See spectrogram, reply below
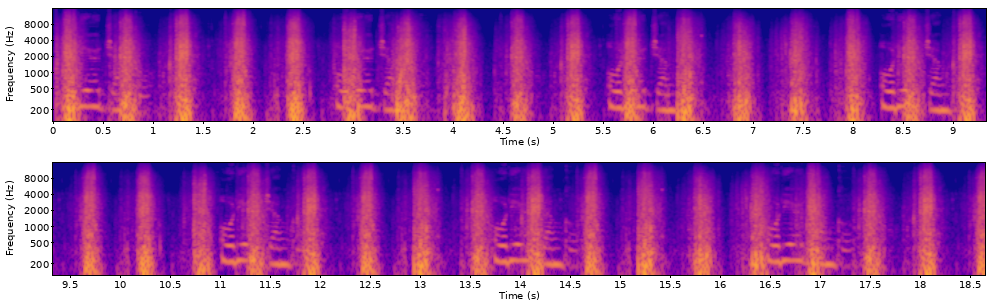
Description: soldiers marching; juicycorp

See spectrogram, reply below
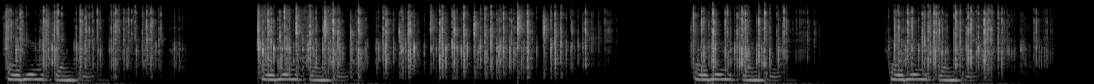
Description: spray paint can shaking

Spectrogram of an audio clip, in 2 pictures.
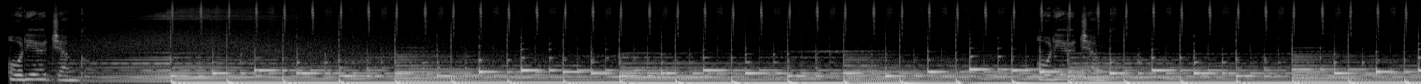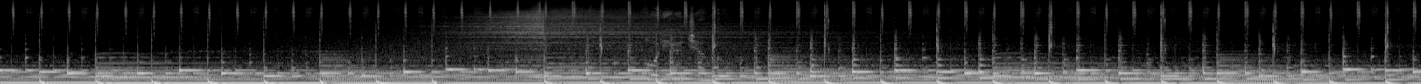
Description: real estate kit; black-boxs

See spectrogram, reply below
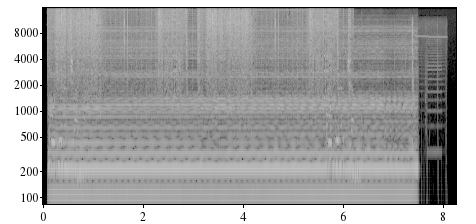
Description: neon buzz radio

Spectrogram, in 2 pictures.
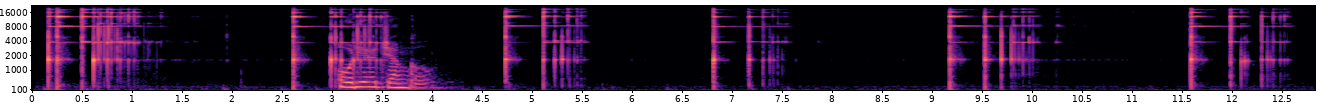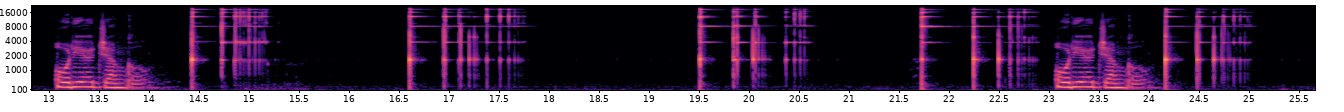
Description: round metal drop onto linoleum floor; prosoundfx

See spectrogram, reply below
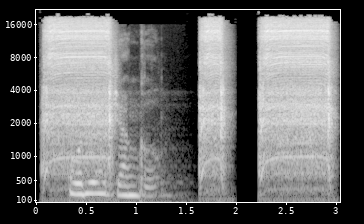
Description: electric drill

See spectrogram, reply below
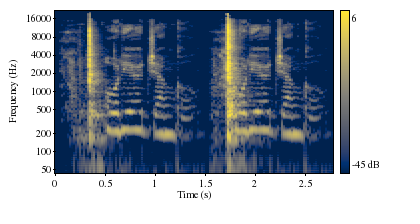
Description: mail box; tibasfx

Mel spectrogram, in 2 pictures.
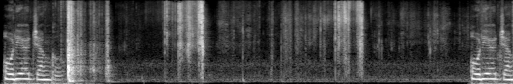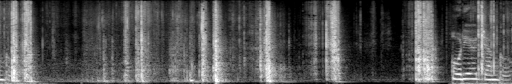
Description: tearing cardboard or box

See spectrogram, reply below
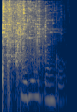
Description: glass breaking

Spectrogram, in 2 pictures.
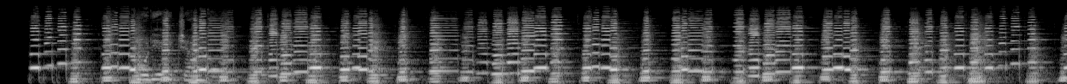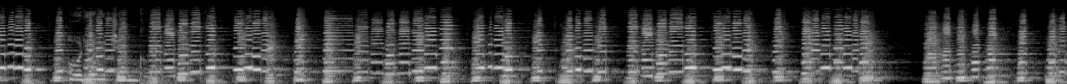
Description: russian accordion solo

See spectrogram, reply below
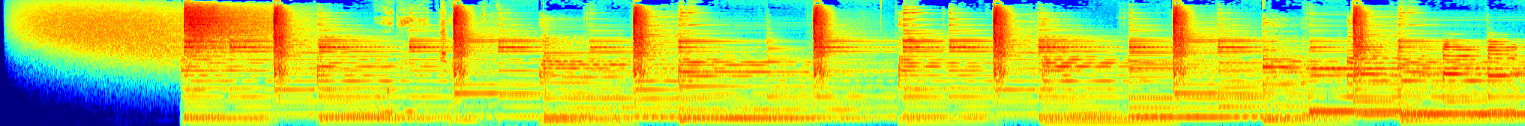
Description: lounge guitar; pianodays

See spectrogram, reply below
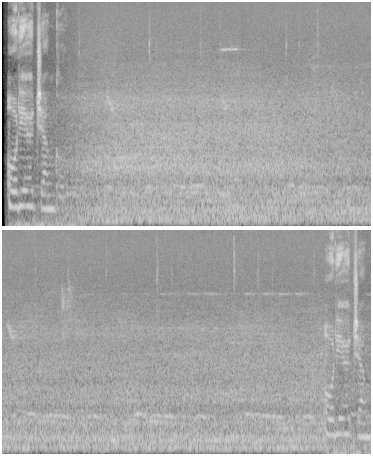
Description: morning street ambience

